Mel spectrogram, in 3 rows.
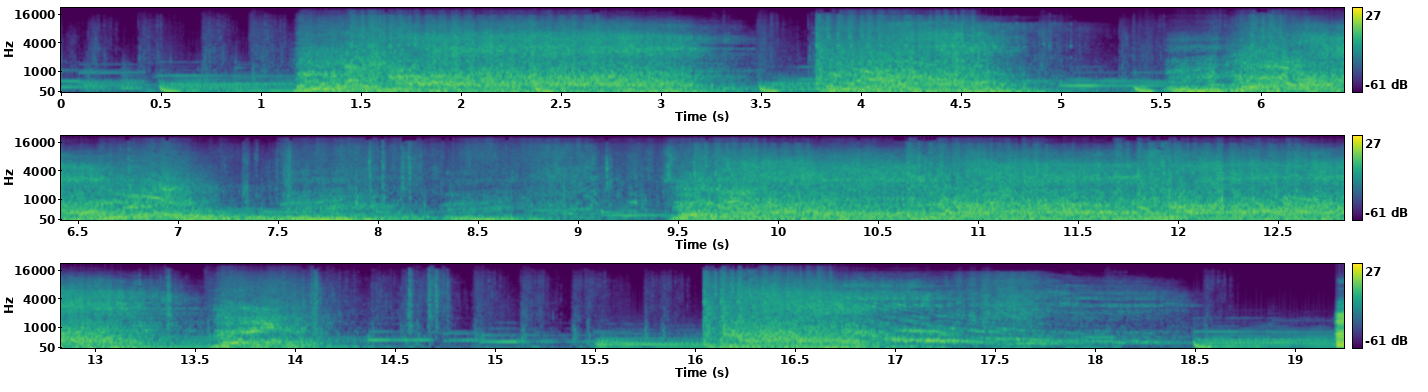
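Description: A MAC-10 submachine gun firing 9mm rounds in the STALCRAFT video game: several sustained rapid-fire bursts, loud and continuous, separated by brief pauses.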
